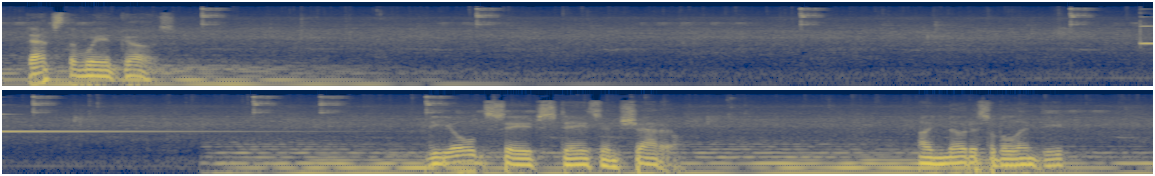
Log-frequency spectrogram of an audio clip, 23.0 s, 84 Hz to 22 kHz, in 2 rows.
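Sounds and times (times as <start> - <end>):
low drone: 0.0 - 5.8, 11.4 - 23.0
chime strikes: 2.0 - 2.4, 4.7 - 5.1, 10.7 - 16.0.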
